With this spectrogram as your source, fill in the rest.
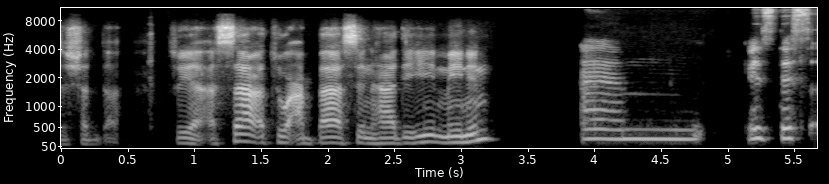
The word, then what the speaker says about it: الساعة: Okay, so at the moment, what you're doing, you're putting a shadda on the scene, and you're saying as-sa'atu. Okay. There's no shadda on the scene, so it's as-sa'atu.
